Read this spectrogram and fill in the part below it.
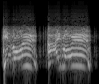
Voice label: aircraft destroyed mood med, speech fr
